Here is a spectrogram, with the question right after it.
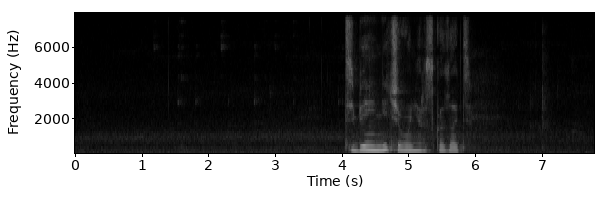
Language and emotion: Russian, neutral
